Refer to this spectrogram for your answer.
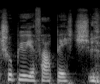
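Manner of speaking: put-on angry man voice. Mocking a man with anger issues who gets confronted: imitating an angry man. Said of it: "Fellas with anger issues. I hate a fella who gets confronted and he's like".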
